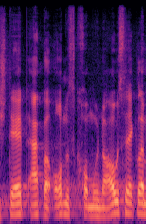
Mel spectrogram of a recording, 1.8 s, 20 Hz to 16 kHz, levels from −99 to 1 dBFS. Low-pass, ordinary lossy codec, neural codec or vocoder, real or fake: 14.4 kHz; none; codec, 44.1 kHz, 7.8 kbps, DAC; fake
